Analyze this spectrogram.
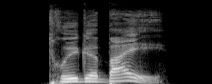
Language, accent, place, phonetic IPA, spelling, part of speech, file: German, Germany, Berlin, [ˌtʁyːɡə ˈbaɪ̯], trüge bei, verb, De-trüge bei.ogg
- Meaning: first/third-person singular subjunctive II of beitragen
